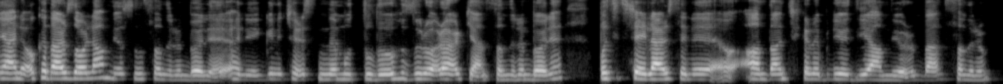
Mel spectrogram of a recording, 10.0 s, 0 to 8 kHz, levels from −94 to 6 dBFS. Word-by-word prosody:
Yani, 200 Hz, -2 st, +2 dB
o -, -, -1 dB
kadar 210 Hz, -4 st, +5 dB
zorlanmıyorsun 205 Hz, -2 st, -1 dB
sanırım 180 Hz, -4 st, -9 dB
böyle, 160 Hz, -1 st, +2 dB
hani, 165 Hz, -4 st, -7 dB
gün 190 Hz, +1 st, -7 dB
içerisinde 180 Hz, -1 st, -5 dB
mutluluğu, 185 Hz, 0 st, -2 dB
huzuru 195 Hz, -1 st, 0 dB
ararken 185 Hz, 0 st, +2 dB
sanırım, 170 Hz, +1 st, -6 dB
böyle, 190 Hz, +7 st, +3 dB, 0.4 s
basit 210 Hz, +2 st, 0 dB
şeyler 190 Hz, -3 st, +8 dB
seni, 190 Hz, -2 st, -5 dB
eee, 180 Hz, +8 st, +1 dB, 0.3 s
andan 185 Hz, 0 st, +2 dB
çıkarabiliyor 185 Hz, -2 st, -3 dB
diye 175 Hz, 0 st, +2 dB
anlıyorum 160 Hz, -1 st, -3 dB
ben 155 Hz, +2 st, -1 dB
sanırım. 170 Hz, -4 st, -8 dB
185 Hz, 145 wpm, -24 LUFS, 175-195 Hz, 0.4 s, şeyler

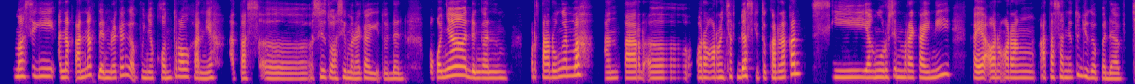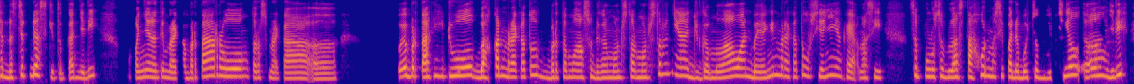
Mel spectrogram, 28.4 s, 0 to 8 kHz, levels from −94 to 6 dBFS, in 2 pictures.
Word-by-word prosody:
masih 280 Hz, 0 st, 0 dB
anak-anak 245 Hz, +6 st, +2 dB
dan 245 Hz, -3 st, +1 dB
mereka 225 Hz, +4 st, -2 dB
gak -, -, -4 dB
punya 220 Hz, -2 st, -3 dB
kontrol, 245 Hz, +5 st, -1 dB
kan, 210 Hz, -1 st, 0 dB
ya, 225 Hz, +3 st, -1 dB, 0.2 s
atas, 210 Hz, -1 st, -4 dB
eee, 200 Hz, 0 st, -4 dB
situasi 230 Hz, -1 st, -2 dB
mereka 215 Hz, 0 st, 0 dB
gitu. 200 Hz, -1 st, -6 dB
Dan 200 Hz, -1 st, -3 dB, 0.3 s
pokoknya 285 Hz, +9 st, +6 dB
dengan 220 Hz, -2 st, +1 dB, 0.3 s
pertarunganlah, 260 Hz, +6 st, +3 dB, 0.3 s
antar, 220 Hz, +1 st, +2 dB
eee 220 Hz, 0 st, -4 dB, 0.2 s
orang-orang 235 Hz, +1 st, +2 dB
cerdas 270 Hz, +4 st, +1 dB
gitu. 225 Hz, -1 st, -7 dB
Karena, 230 Hz, +3 st, +3 dB
kan, 365 Hz, +1 st, +7 dB, 0.2 s
si 245 Hz, 0 st, -3 dB
yang 240 Hz, 0 st, +2 dB
ngurusin 245 Hz, +1 st, 0 dB
mereka 235 Hz, -1 st, +3 dB
ini 310 Hz, +10 st, -1 dB, 0.2 s
kayak 225 Hz, 0 st, +5 dB
orang-orang 230 Hz, -1 st, +1 dB
atasannya 235 Hz, 0 st, -2 dB
itu 325 Hz, -, -3 dB
juga 230 Hz, -3 st, -3 dB
pada 205 Hz, -2 st, -1 dB, 0.2 s
cerdas-cerdas 295 Hz, +5 st, 0 dB
gitu, 220 Hz, -3 st, -8 dB
kan. 220 Hz, -, -1 dB
Jadi, 280 Hz, +9 st, -3 dB, 0.3 s
pokoknya 240 Hz, +1 st, -1 dB
nanti 255 Hz, -, -5 dB
mereka 215 Hz, -2 st, -2 dB
bertarung, 280 Hz, +4 st, +3 dB
terus 230 Hz, 0 st, -5 dB
mereka, 210 Hz, 0 st, -2 dB, 0.3 s
eee, 195 Hz, +1 st, -4 dB, 0.8 s
we 290 Hz, -, +6 dB
bertahan 270 Hz, -3 st, +3 dB
hidup. 295 Hz, +1 st, +3 dB
Bahkan 250 Hz, +6 st, +3 dB
mereka, 260 Hz, -2 st, +1 dB
tuh, 325 Hz, -1 st, -2 dB
bertemu 245 Hz, +1 st, -3 dB
langsung 240 Hz, -1 st, -2 dB
dengan 230 Hz, +1 st, -1 dB
monster-monsternya 255 Hz, -, -2 dB
juga 220 Hz, +1 st, -3 dB
melawan. 265 Hz, +5 st, +2 dB
Bayangin 230 Hz, +8 st, 0 dB
mereka, 275 Hz, -5 st, -3 dB
tuh, 315 Hz, +1 st, -5 dB
usianya 290 Hz, +2 st, -3 dB
yang -, -, -15 dB
kayak 225 Hz, -2 st, -2 dB
masih 230 Hz, +1 st, -5 dB, 0.3 s
10 275 Hz, -3 st, -1 dB
11 255 Hz, -2 st, 0 dB
tahun. 290 Hz, +5 st, 0 dB
Masih 275 Hz, +1 st, -3 dB
pada 235 Hz, -3 st, +2 dB
bocil-bocil 230 Hz, +7 st, -1 dB
heeh. 295 Hz, +3 st, 0 dB
Jadi, 315 Hz, +8 st, +3 dB
240 Hz, 155 wpm, -24 LUFS, 225-275 Hz, 0.8 s, kan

